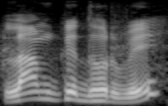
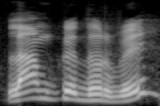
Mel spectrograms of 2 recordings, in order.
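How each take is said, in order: Both takes have the same delivery.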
